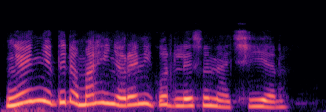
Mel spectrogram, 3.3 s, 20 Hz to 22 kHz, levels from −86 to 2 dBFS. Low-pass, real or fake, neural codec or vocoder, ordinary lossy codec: 7.2 kHz; real; none; Opus, 16 kbps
